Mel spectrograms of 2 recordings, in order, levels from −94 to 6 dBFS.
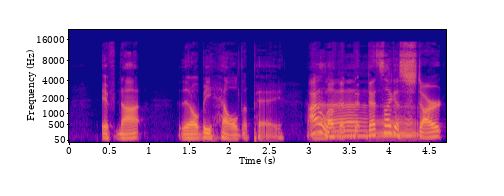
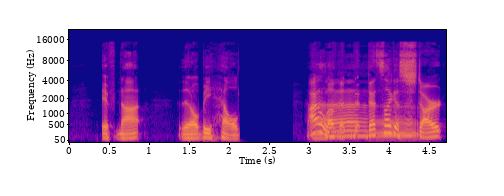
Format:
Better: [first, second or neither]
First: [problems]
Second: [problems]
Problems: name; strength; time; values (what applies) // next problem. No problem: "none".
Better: first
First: none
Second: audio cutting out; at 2 s for 0.5 s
